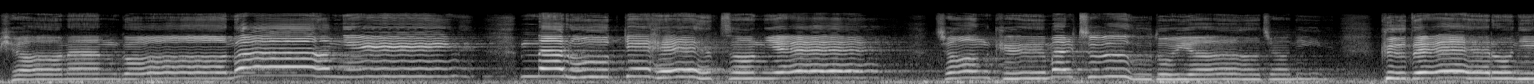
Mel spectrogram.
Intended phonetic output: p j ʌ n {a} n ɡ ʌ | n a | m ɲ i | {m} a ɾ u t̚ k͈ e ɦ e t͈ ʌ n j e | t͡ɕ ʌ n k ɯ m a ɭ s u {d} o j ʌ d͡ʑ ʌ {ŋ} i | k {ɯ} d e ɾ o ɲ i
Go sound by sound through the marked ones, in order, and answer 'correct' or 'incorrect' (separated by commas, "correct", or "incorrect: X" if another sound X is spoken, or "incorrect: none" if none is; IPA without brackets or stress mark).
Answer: correct, incorrect: n, correct, incorrect: ɲ, correct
